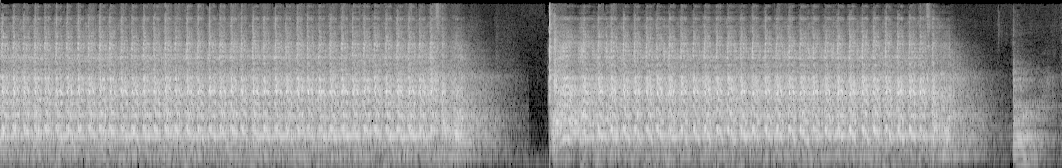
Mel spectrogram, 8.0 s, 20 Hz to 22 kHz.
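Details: Honda CBX inline-six, first start attempt in 20 years after full carb rebuild: two bursts of even starter chugging at about four beats a second, each dying off without firing; cranks but won't start. It later ran after adding fuel.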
